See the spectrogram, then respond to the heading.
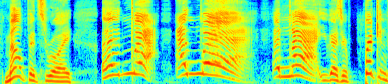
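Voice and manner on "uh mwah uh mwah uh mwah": high smacking kiss sounds; blown kisses. Pretend. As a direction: blow kisses to the crowd. Blowing kisses to listeners.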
